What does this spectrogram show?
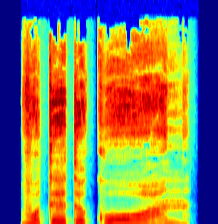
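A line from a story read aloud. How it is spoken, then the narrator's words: Hissing. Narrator (Russian): прошипел он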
